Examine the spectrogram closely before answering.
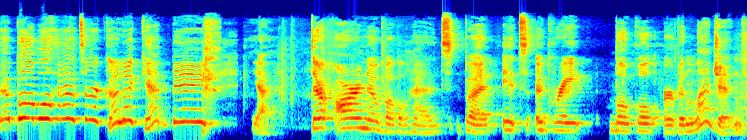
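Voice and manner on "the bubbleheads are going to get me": frightened, shrill, very high screaming yell. Retelling being alone in the truck bed on Bubblehead Road, reenacting a scream. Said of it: "I'm screaming and I'm yelling".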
